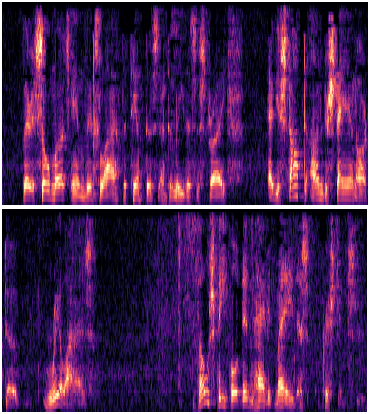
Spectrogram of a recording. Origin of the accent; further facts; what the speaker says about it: Oklahoma, United States; When I was a youngster growing up in Oklahoma, we didn't have the problems they have now.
